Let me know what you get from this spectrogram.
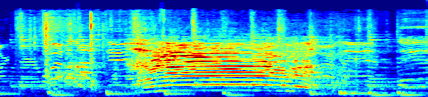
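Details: Cow giving one long, drawn-out moo that swells and fades over about two seconds, set against a rhythmic music backing with steady low beats.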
